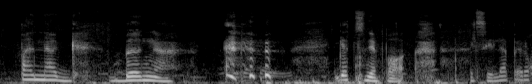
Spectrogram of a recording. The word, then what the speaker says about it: Panagbenga: sabi daw bunga blooming Hindi po benga Panagbenga pero ang correct pronunciation daw po Panag banga gets niyo po sila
